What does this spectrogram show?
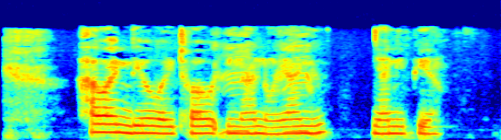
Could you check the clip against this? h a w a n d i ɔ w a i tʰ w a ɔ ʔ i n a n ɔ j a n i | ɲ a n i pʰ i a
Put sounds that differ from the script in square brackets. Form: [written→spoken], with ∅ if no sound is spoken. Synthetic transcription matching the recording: h a w a n d i ɔ w a i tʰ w a ɔ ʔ i n a n ɔ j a n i | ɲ a n i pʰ i a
